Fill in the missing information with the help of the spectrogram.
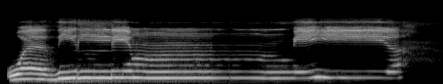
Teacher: Hati-hati ketika mu monyongkan dulu kedua bibirnya karena dia dhamma dan ada menghadapi waw sukun kemudian mimnya sukunkan di posisi semula sesuai dengan makhraj mim ya yang bertemunya dua bibir.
